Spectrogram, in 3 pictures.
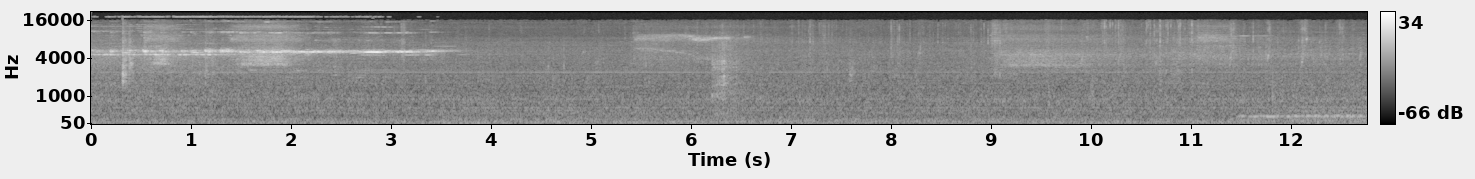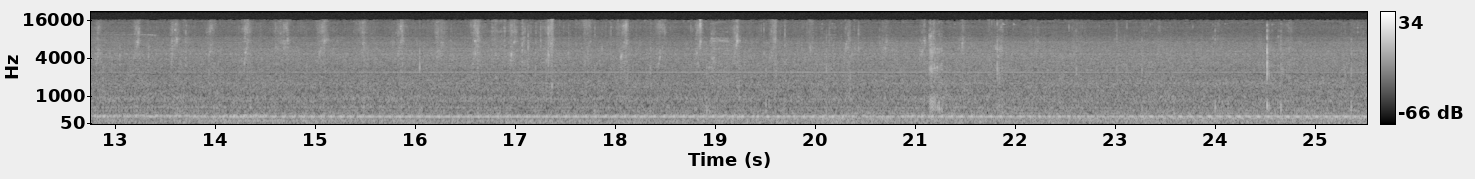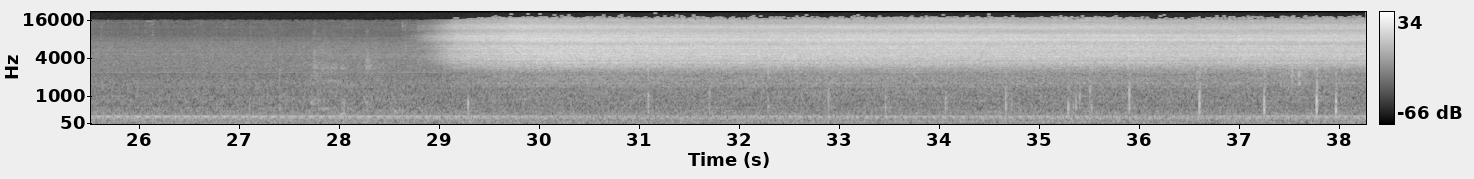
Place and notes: {"title": "St. Petersburg, Russia - Finlyandsky railway station in St. Petersburg", "date": "2015-05-10 20:00:00", "description": "I often go to this station. I like the sound of the station, they for me as a song.\nRecored with a Zoom H2.", "latitude": "59.96", "longitude": "30.36", "altitude": "13", "timezone": "Europe/Moscow"}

